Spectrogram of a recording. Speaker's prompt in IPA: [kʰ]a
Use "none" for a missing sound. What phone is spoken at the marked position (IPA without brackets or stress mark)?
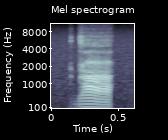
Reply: ɡ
